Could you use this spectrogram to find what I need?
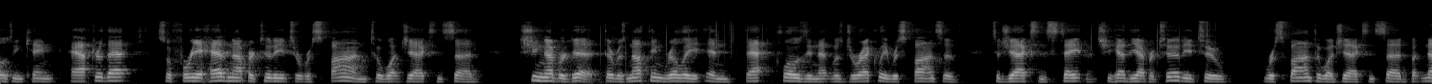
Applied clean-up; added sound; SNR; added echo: neural mask model DeepFilterNet 3.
